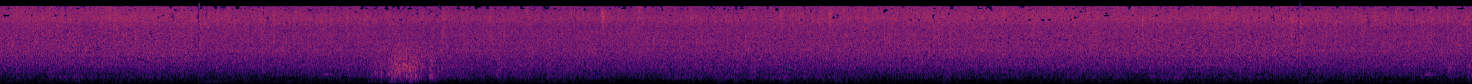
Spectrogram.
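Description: Steady rain falling on leafy foliage, an even hiss, with one brief louder burst about eight seconds in.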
